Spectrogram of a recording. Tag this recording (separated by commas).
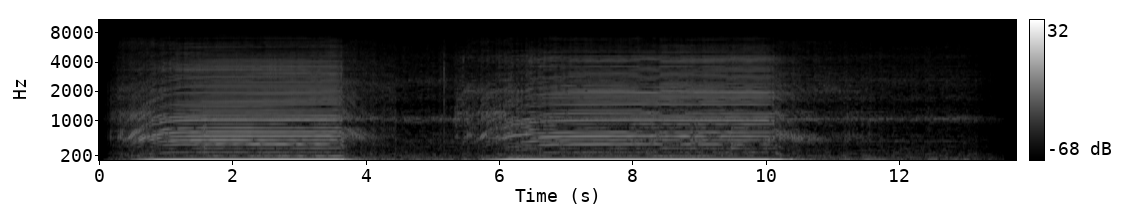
Telephone, Alarm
